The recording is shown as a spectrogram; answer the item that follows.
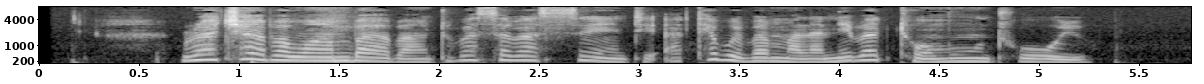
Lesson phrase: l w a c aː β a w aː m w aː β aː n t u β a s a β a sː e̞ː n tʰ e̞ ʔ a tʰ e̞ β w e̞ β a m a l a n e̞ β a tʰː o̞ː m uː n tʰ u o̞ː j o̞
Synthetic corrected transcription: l w a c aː β a w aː m b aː β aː n t u β a s a β a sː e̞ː n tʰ e̞ ʔ a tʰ e̞ β w e̞ β a m a l a n e̞ β a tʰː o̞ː m uː n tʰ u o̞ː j o̞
